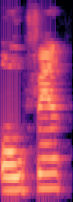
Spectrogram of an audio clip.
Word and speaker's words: often: How often, o T a gente não pronuncia, ele é mudo.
